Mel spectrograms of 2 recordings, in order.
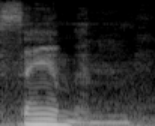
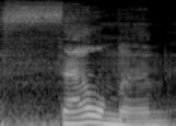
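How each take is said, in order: First: The L sound is silent. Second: The L sound is pronounced. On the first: The speaker calls it right. "The L is silent" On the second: The speaker calls it wrong. "salmon instead of"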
